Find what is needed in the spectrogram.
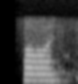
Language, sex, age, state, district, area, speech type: Santali, female, 18-30, Jharkhand, Seraikela Kharsawan, rural, conversation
